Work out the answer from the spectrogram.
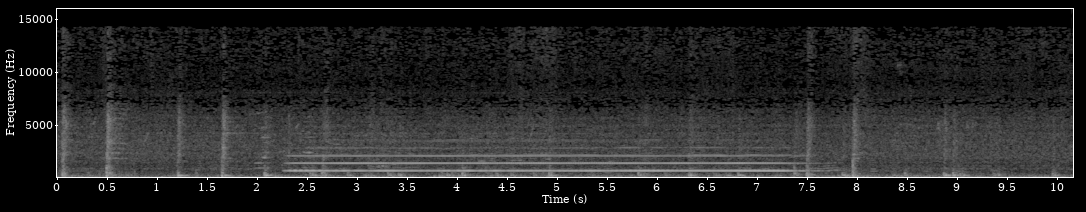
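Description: Express train running along the track, wheels clattering and clicking over the rails, heard from an open coach door. About two seconds in, the locomotive's horn sounds one long, steady blast of about five seconds.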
